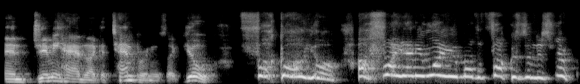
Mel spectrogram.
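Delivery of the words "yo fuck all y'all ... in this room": furious yell. Retold or imitated. Imitating the booed comic yelling at the crowd, high and loud. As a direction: scream a challenge at the booing crowd.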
